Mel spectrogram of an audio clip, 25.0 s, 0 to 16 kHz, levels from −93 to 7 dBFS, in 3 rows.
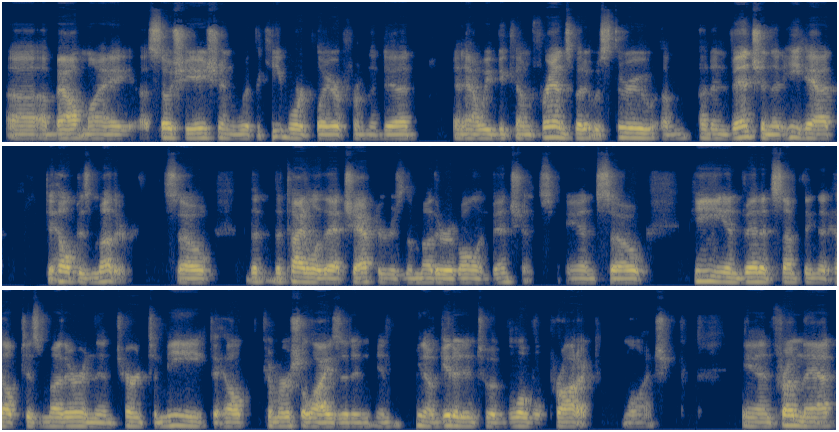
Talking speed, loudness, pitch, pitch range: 180 wpm, -24 LUFS, 110 Hz, 105-120 Hz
